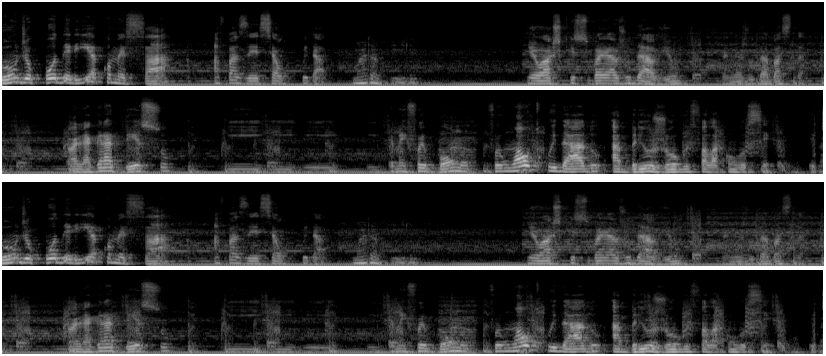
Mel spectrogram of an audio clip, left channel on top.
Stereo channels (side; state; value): both; normal; correlation 0.81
